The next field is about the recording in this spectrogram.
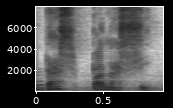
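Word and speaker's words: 出しっぱなし: Actually, may dashi siya, pero pag gusto nyo mabigkas na maganda, magtunog native kayo, dashi panashi.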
